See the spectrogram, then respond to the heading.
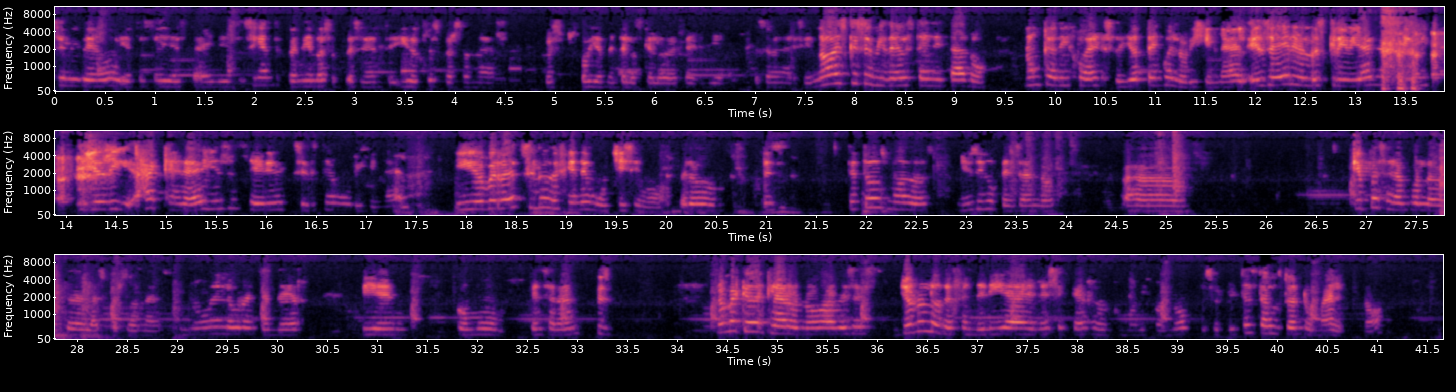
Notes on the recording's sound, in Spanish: Este episodio fue grabado en vivo por facebook live.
